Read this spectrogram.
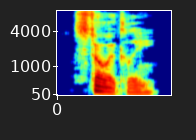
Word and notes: stoically: Australian English

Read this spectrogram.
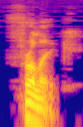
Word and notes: frolic: Australian English

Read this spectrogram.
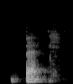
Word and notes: beck: British English

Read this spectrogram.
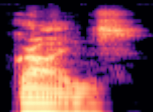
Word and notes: grinds: Australian English

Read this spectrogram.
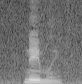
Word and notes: namely: American English

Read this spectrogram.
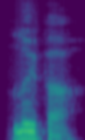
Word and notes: looper: Australian English

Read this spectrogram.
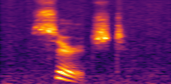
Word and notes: searched: American English

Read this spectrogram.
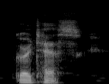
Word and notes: grotesque: Australian English

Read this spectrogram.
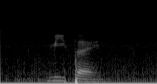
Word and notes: methane: British English

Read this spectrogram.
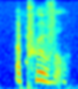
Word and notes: approval: American English

